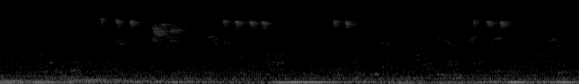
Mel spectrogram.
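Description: Birds chirping: short high-pitched notes in quick runs of three or four, repeated about every second, with a few lower calls between, over a low steady hum.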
